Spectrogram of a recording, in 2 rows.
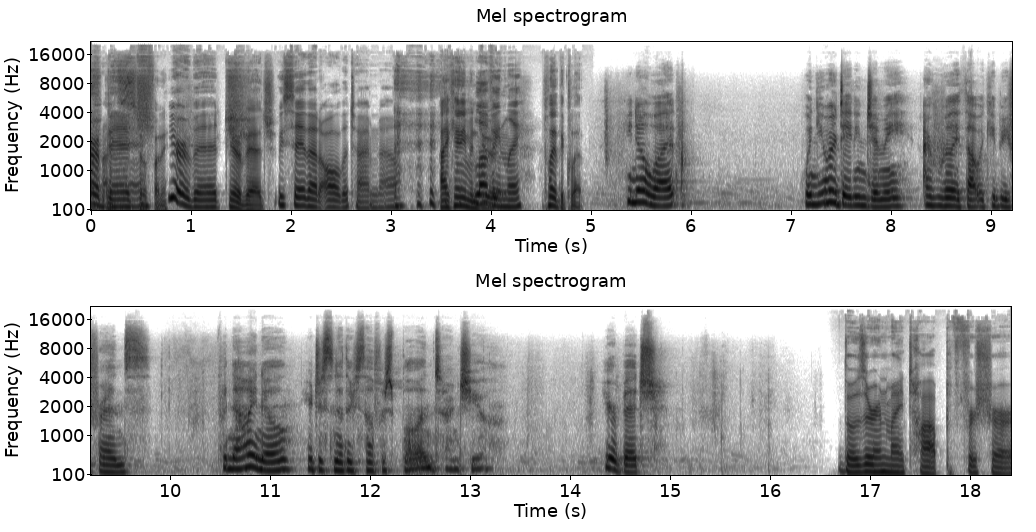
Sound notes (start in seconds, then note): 3.0 chuckles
